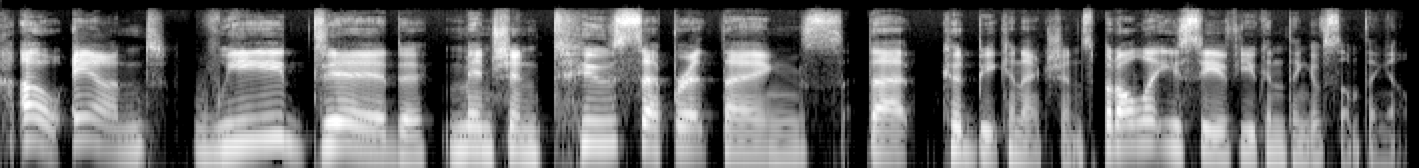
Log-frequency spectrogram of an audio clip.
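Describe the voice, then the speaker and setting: Smooth-voiced woman, crude and emphatic podcast co-host. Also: medium pitch, a little slow, dry recording, clean studio sound. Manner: crude, animated, emphatic joking. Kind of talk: casual comedic chat.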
